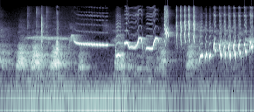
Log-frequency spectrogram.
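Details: White-rumped shama singing continuously in many forest voices during a contest: scratchy opening notes, a long pure whistle sliding down, stepped whistles, then a rapid even trill of repeated chipping notes that speeds up at the end.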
